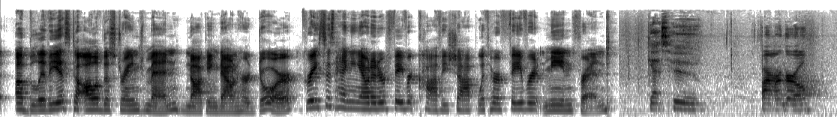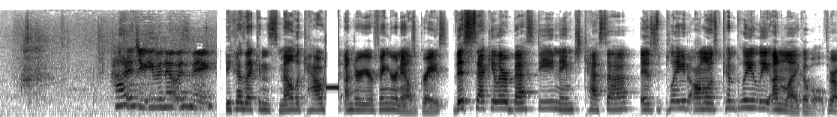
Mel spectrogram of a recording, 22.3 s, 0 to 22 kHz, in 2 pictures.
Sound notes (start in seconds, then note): 15.5 beep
